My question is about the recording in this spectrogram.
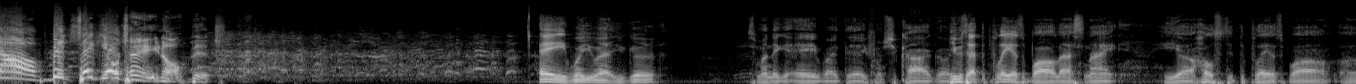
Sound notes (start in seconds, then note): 1.2 audience laughing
